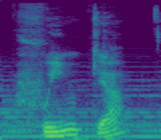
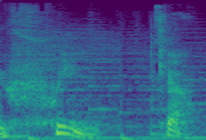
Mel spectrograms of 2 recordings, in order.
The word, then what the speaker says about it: skinka: The SK is pronounced almost like the first sound of whew, And in sounds the same in English. And the ka at the end would be like the crane going kaka, but you just don't use the first one.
